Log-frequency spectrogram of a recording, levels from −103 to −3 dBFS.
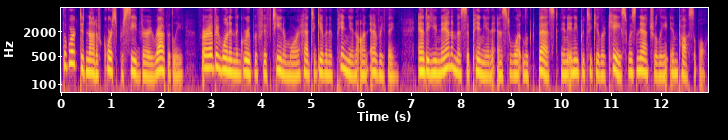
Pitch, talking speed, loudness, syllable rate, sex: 190 Hz, 195 wpm, -18 LUFS, 6.0 syllables/s, female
